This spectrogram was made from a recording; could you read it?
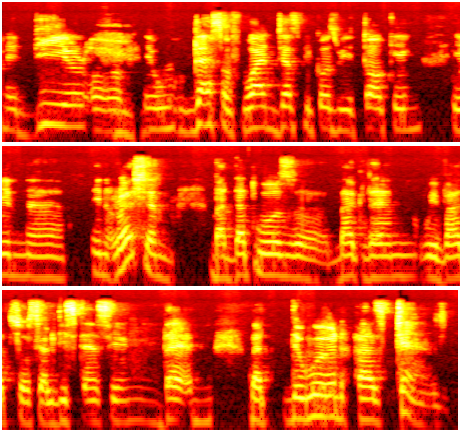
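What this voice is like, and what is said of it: Congolese-accented English. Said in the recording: “like I'm speaking here in my broken English, but it's not a French accent, it's a Congolese accent”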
